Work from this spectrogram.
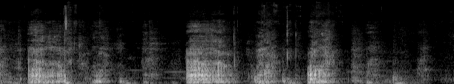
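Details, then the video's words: Pet Labrador Retriever indoors, growling to intimidate its owner, who tells it in Bengali to go away; rough, low grumbling bursts, three louder surges about a second apart, mixed with a person speaking. "Coco kitna darata hai"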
